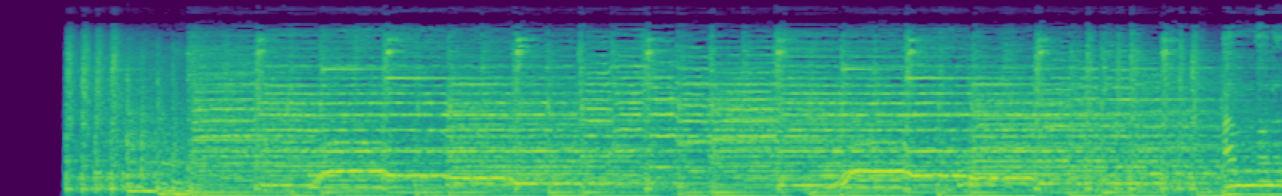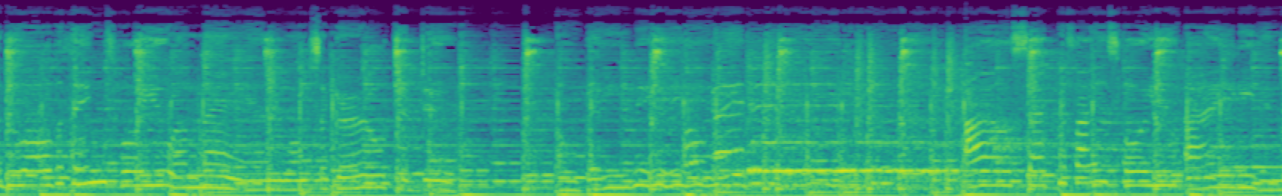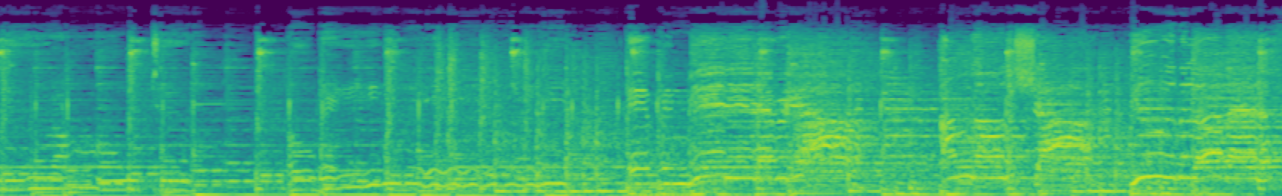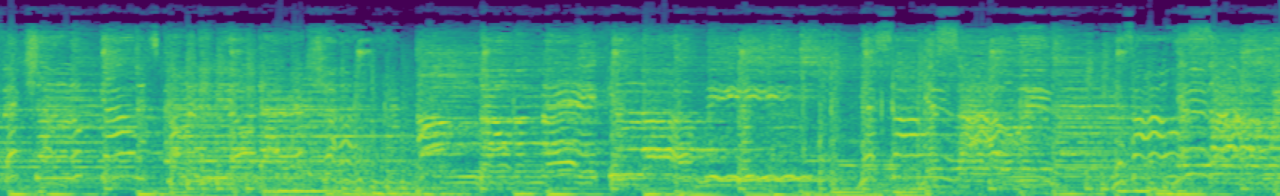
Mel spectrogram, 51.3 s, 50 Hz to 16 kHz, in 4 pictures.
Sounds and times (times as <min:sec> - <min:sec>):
Music: 0:00.6 - 0:51.2.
